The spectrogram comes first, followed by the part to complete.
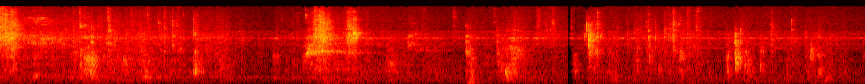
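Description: Plastic vacuum-seal bag crinkling and rustling in short irregular bursts, with a few soft knocks, as cooked ribs are pulled out of it into a bowl.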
